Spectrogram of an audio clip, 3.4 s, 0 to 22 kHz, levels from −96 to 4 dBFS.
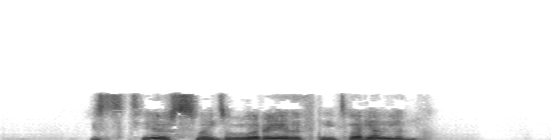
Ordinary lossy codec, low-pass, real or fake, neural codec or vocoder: MP3, 32 kbps; 7.2 kHz; fake; codec, 16 kHz, 1 kbps, FreqCodec, smaller model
